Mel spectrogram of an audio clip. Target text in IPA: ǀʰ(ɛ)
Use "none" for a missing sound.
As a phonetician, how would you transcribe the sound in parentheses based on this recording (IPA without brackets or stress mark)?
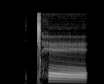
ɛ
